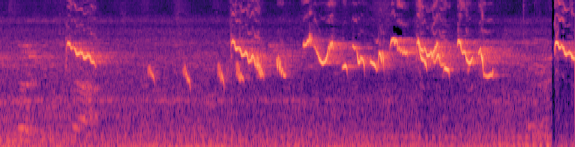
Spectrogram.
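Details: Lemon-bellied white-eye from Lombok giving tutor song: a single high slurred note, a few spaced lower chips, then a fast run of zigzagging high notes and a closing phrase.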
